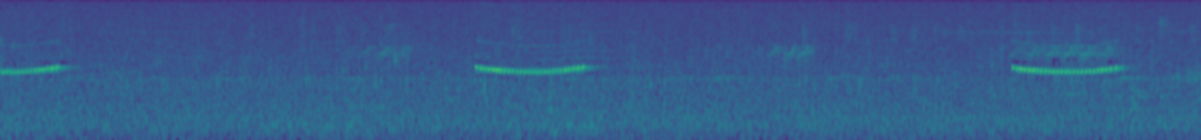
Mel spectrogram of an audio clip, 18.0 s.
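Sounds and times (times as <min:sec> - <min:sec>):
bird whistle call: 0:00.0 - 0:01.2, 0:07.1 - 0:09.0, 0:15.2 - 0:17.0
background hiss: 0:00.0 - 0:18.0.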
